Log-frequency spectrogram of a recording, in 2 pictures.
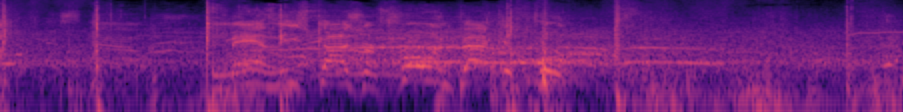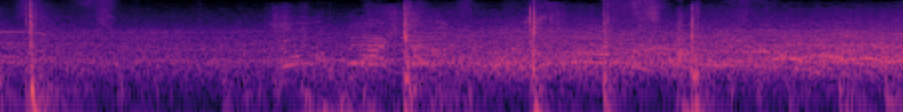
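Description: Punches thud against a fighter's body.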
